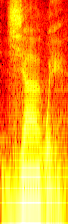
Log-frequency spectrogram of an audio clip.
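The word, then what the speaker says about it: Yahweh: aquí no dice eso aquí dice yagüe así se pronuncia por eso nosotros decimos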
